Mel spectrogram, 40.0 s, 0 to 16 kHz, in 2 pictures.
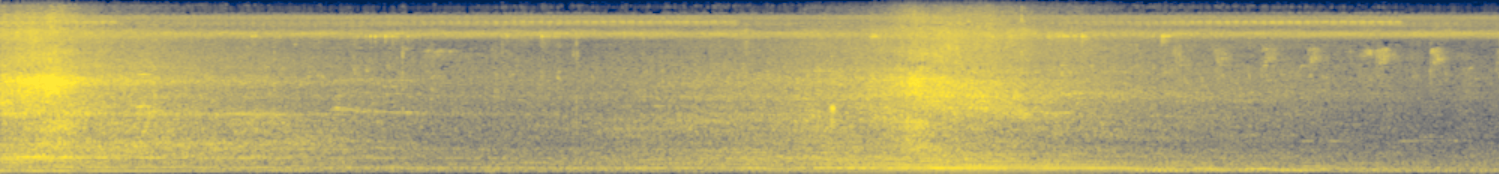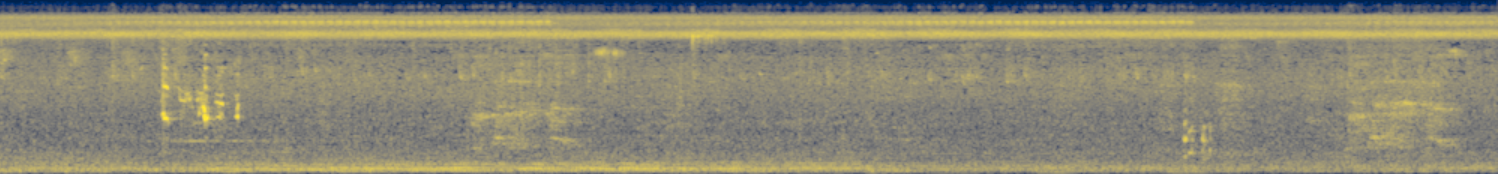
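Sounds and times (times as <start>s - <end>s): chicken clucking: 35.8s - 36.2s.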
